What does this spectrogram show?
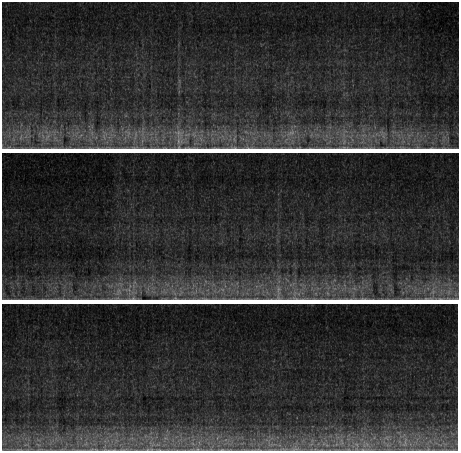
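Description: Marinated anchovies (nethili), shallots and curry leaves sizzling in a little oil in a nonstick frying pan, a steady hiss with a few small clicks as the fish are laid in and spread out. The sizzle grows a little louder for a couple of seconds about four seconds in.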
